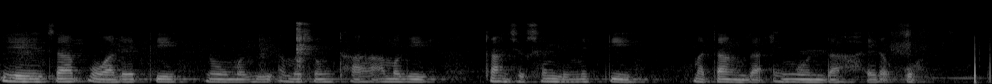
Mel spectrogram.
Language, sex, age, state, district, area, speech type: Manipuri, male, 60+, Manipur, Churachandpur, urban, read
